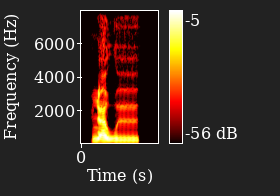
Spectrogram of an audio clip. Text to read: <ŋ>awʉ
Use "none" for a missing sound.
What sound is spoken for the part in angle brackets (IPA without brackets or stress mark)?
ɳ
